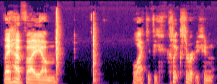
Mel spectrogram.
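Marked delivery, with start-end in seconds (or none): none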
